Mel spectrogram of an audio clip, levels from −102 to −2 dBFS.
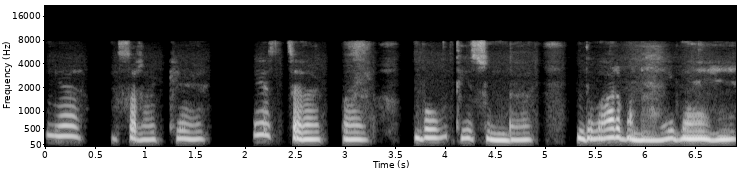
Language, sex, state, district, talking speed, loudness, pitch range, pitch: Hindi, female, Bihar, Lakhisarai, 115 wpm, -24 LUFS, 195-245 Hz, 215 Hz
